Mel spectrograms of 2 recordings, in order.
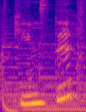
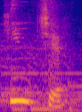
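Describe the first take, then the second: First: The t is pronounced as a plain t. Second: The t is pronounced as a ch sound. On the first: This is the European Portuguese pronunciation. "Same for quinte" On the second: This is the Brazilian Portuguese pronunciation. "and quinche"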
